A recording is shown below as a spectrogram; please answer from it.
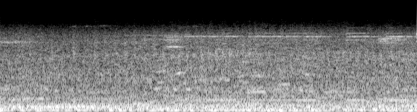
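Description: Steady street background noise: the low rumble and hum of traffic, with faint voices in the background.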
